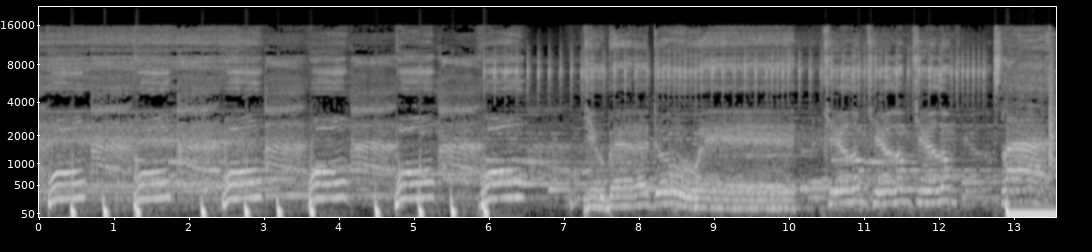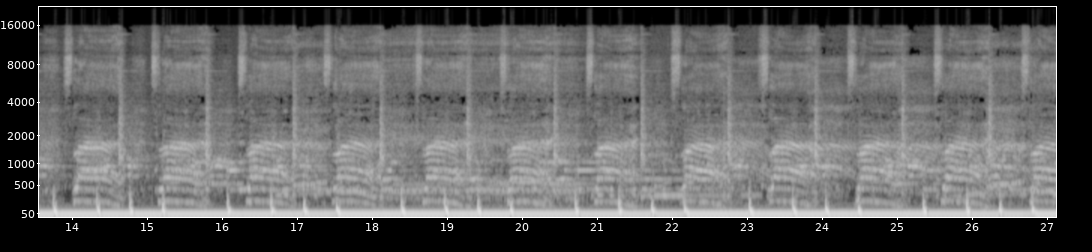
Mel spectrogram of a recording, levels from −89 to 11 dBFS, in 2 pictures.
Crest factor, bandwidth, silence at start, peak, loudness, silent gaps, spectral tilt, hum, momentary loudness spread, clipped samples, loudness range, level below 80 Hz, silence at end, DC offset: 10 dB; 16.5 kHz; 0 s; 0 dBFS; -11 LUFS; none; -4 dB/octave; none; 5 LU; 0.3%; 3 LU; -12 dBFS; 0 s; under 0.1%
